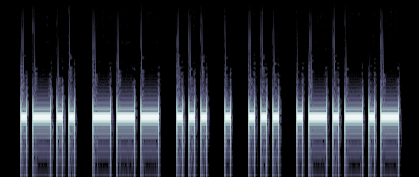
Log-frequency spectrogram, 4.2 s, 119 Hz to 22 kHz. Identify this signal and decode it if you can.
Morse code, heard as a keyed tone, about 20 wpm, 700 Hz. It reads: LOSES.
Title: Sentences with 6-Word Phrases - 20wpm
